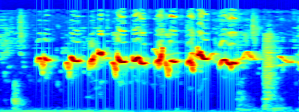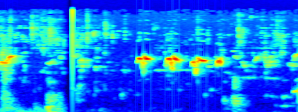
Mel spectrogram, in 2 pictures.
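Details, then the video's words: Red-billed leiothrix (Leiothrix lutea) singing: a quick run of bright, warbled notes rising and falling, delivered in a burst of about three seconds, then scattered shorter phrases after a pause, over a low hum at the start. "Red-billed Leiothrix Singing Voice - Leiothrix Lutea bird"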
